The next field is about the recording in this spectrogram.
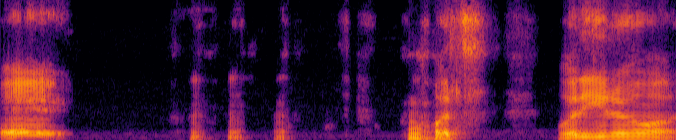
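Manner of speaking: big, booming, shouted voice. Recalling what you'd hear if you didn't do it right: big booming voice. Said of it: "his big booming voice go".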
